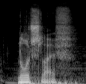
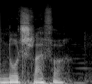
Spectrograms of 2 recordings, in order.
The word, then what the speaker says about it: Nordschleife: Nordschleife. Sorry, Nordschleifer. To say it properly, it's German.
